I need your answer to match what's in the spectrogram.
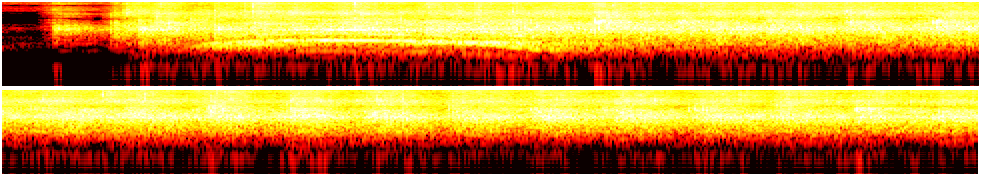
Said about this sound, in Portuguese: Bate, bate palmas aí.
